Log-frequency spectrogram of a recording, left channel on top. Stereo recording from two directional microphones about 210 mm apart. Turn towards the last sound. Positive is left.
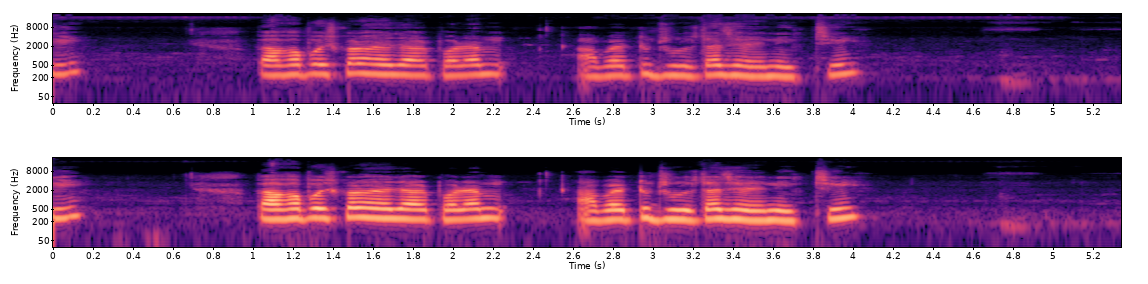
turn(degrees=-20)  # may be behind; listen again after turning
